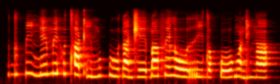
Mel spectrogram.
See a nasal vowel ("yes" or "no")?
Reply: yes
